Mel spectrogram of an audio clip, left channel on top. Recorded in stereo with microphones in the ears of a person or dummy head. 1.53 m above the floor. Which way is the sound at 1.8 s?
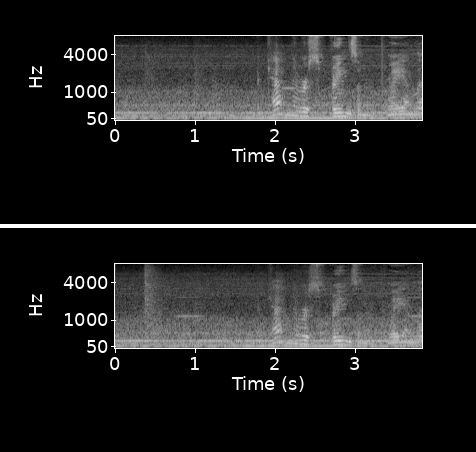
65° left (ahead or behind).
